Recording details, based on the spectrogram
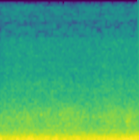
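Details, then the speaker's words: Amana electric dryer running: a smooth, steady low rumble of the drum turning, with no thumping, squeal or scraping. Normal dryer drum running. "You can also hear that it's running nice and smooth. Sounds great."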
